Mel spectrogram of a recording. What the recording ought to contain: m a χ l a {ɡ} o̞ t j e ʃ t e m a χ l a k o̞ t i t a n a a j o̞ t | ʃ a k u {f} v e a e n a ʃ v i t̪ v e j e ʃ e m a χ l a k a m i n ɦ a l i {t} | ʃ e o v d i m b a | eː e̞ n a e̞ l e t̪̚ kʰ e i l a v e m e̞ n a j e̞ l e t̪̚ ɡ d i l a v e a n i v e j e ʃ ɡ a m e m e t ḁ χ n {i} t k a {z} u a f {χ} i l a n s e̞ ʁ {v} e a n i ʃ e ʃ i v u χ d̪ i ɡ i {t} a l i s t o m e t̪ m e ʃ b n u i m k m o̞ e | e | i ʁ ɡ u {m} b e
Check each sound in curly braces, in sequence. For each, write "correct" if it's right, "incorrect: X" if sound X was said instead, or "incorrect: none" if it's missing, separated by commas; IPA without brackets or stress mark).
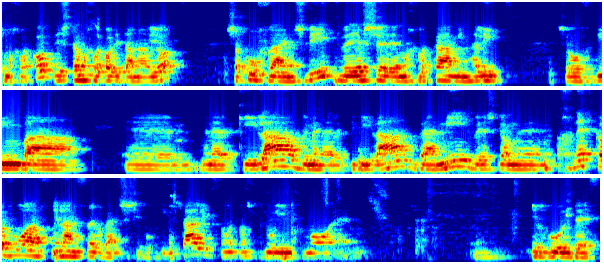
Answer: incorrect: k, correct, correct, incorrect: e, incorrect: v, incorrect: ʁ, correct, correct, incorrect: n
